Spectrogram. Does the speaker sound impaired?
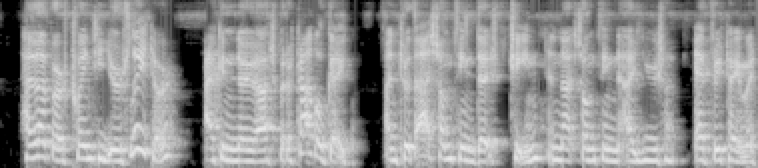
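Yes: deafness; struggles hearing loudspeakers, often needs repetition, accent in foreign languages.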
